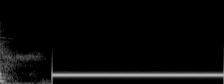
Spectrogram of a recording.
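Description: A single steady electronic beep, one pure mid-pitched tone, cutting in sharply about half a second in after a moment of dead silence and holding at an even level. It is a tone spliced in to mark a break in the recording.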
